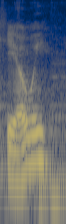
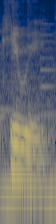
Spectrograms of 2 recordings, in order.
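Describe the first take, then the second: First: It is not pronounced like the fruit. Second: It is pronounced like the fruit. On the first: The speaker calls it wrong. "I was calling it Kiwi" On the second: The speaker calls it right. "it's like kiwi, like the fruit"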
